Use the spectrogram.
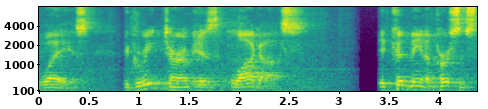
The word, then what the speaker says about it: logos: a book or something, people say logos, it's not logos, it's logos. Because this is either, you want to call it a short O or a short A sound. This is a long O sound.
